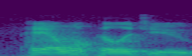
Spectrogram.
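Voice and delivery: ordinary talk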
